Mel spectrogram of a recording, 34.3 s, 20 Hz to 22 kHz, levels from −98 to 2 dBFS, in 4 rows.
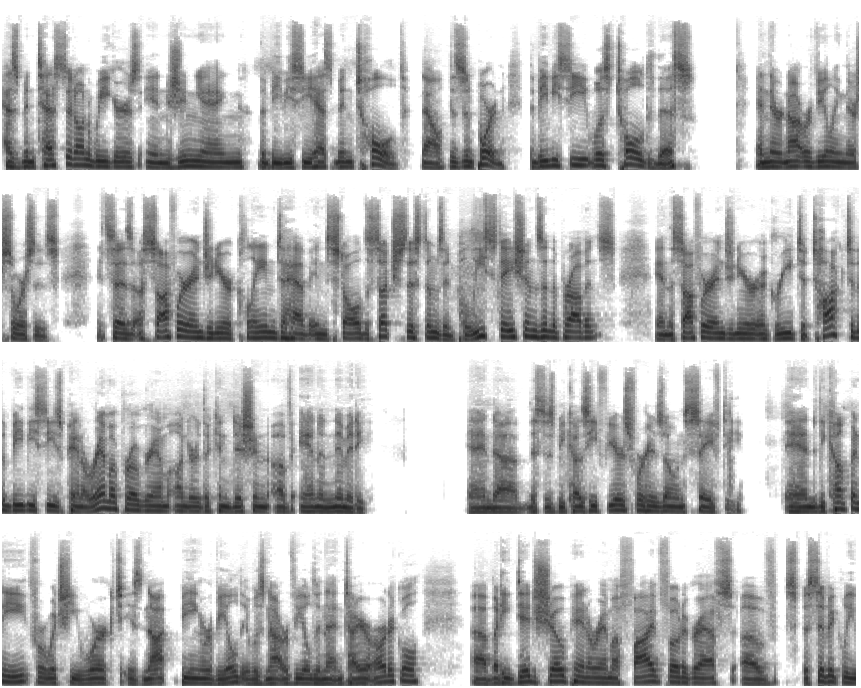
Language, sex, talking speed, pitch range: English, male, 175 wpm, 100-125 Hz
